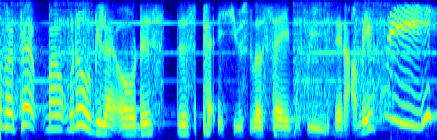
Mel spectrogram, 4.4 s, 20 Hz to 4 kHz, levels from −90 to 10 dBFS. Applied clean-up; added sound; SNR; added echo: none; Telephone; 17 dB; none.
